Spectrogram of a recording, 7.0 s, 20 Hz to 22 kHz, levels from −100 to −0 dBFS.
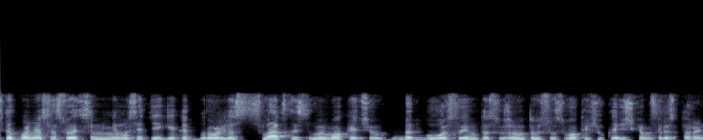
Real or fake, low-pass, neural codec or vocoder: fake; 7.2 kHz; codec, 44.1 kHz, 3.4 kbps, Pupu-Codec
